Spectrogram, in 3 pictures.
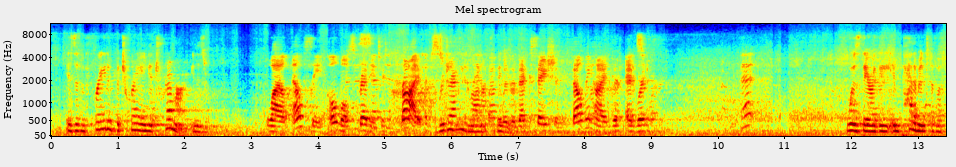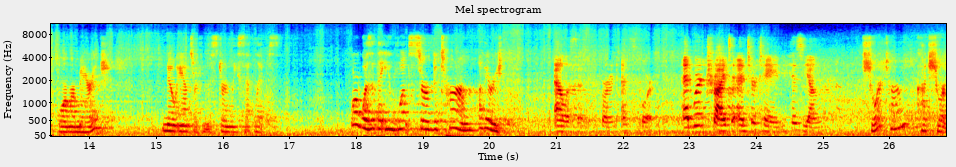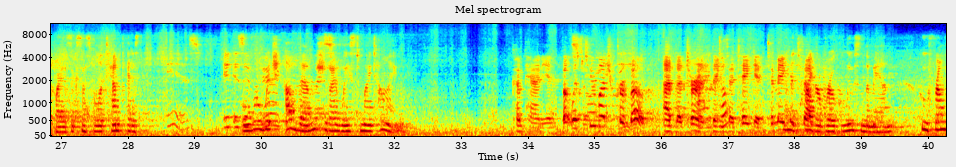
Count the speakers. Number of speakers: three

